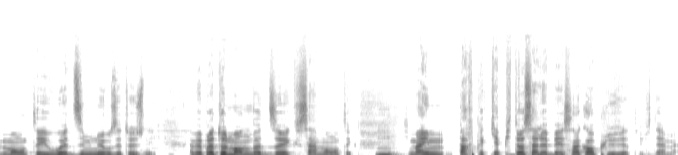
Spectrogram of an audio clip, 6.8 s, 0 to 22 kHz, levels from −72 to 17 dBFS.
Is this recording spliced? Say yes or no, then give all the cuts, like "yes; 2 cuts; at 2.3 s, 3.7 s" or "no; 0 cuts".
yes; 1 cut; at 3.6 s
